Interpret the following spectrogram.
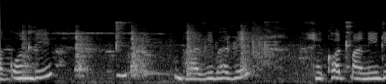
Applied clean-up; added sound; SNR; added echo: none; none; none; none.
